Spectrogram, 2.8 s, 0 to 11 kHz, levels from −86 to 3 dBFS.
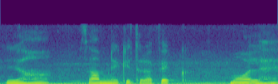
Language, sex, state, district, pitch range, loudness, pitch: Hindi, female, Bihar, Patna, 180-190 Hz, -15 LUFS, 185 Hz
